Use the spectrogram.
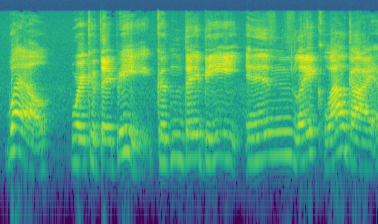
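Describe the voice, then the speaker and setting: A woman puts on a character voice with a fairly high pitch. She speaks very slowly. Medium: solo performance.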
